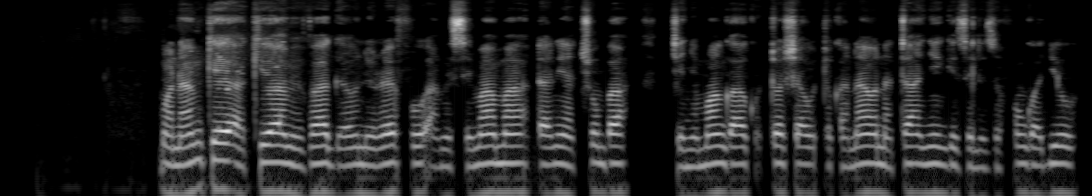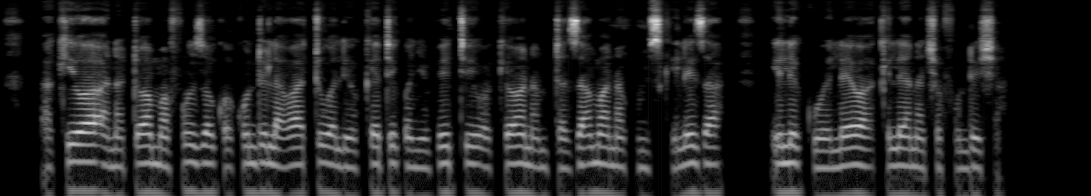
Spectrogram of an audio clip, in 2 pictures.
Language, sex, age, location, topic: Swahili, male, 25-35, Dar es Salaam, education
